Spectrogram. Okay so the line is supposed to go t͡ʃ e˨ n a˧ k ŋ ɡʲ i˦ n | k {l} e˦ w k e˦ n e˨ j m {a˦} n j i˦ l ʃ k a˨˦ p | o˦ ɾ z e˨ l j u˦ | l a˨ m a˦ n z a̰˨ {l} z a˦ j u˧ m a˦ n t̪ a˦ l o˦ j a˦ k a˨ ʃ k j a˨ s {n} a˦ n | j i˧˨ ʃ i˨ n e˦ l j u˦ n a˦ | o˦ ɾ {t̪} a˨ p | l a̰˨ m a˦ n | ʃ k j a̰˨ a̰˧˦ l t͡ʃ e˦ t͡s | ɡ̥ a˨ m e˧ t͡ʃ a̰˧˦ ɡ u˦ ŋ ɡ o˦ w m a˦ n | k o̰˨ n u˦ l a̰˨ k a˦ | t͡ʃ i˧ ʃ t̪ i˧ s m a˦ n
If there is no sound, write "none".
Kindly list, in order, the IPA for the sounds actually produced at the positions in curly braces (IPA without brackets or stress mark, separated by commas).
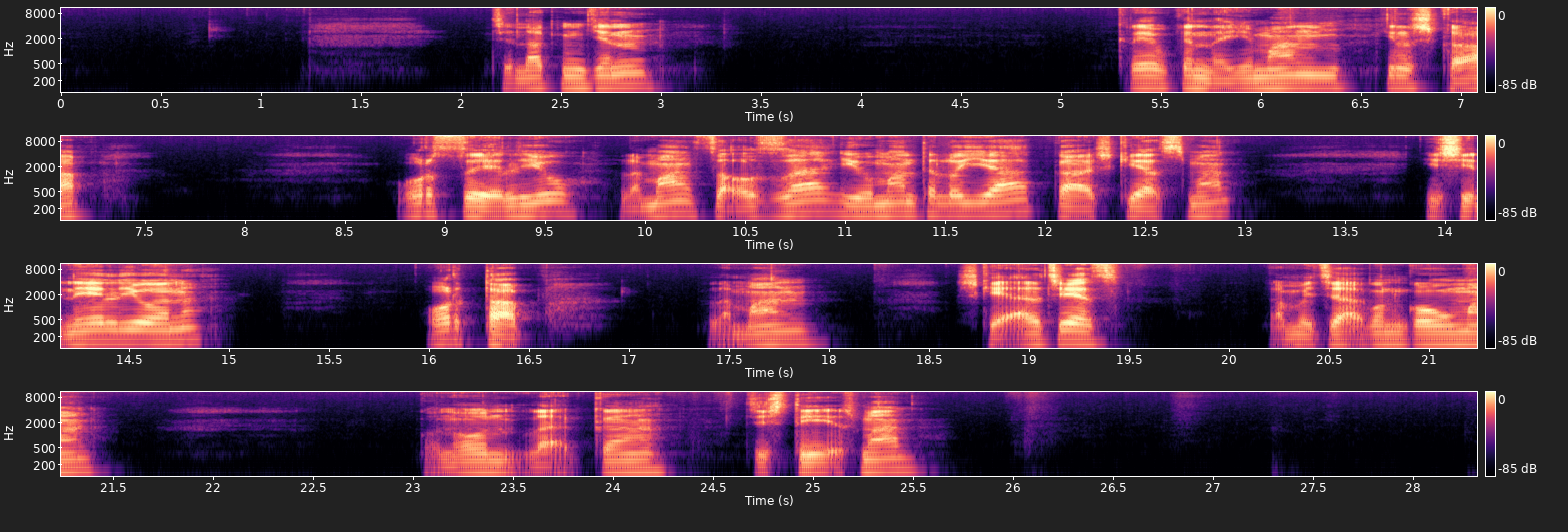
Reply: ɾ, a˦, l, m, t̪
